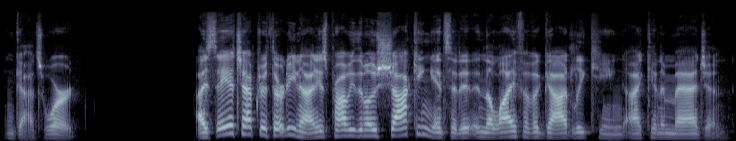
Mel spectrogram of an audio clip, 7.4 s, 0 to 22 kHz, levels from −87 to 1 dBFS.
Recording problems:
thin; very; fading below 500 Hz

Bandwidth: 15 kHz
